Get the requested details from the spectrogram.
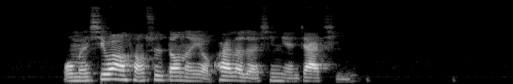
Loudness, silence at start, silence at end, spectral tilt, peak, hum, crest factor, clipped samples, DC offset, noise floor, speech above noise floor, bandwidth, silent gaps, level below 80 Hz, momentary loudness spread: -16 LUFS; 0.65 s; 1.65 s; -5 dB/octave; -2 dBFS; none; 16 dB; under 0.1%; under 0.1%; -70 dBFS; 54 dB; 15.5 kHz; none; -70 dBFS; 12 LU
